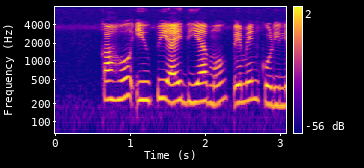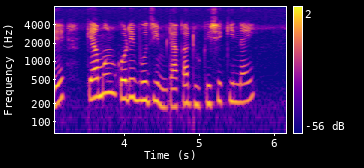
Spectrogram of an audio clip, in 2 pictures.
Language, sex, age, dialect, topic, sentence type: Bengali, female, 18-24, Rajbangshi, banking, question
